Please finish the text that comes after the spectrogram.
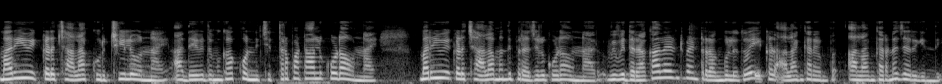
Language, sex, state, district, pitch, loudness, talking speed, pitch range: Telugu, female, Andhra Pradesh, Chittoor, 220 Hz, -16 LUFS, 155 wpm, 205-250 Hz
